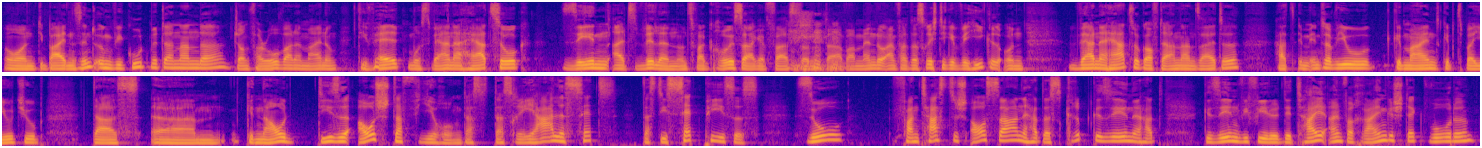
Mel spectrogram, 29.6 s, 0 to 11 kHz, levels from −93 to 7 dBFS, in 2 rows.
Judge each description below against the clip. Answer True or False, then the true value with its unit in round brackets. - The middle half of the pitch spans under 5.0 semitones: False (5.3 semitones)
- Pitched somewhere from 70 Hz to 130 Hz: True (120 Hz)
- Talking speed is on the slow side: False (155 wpm)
